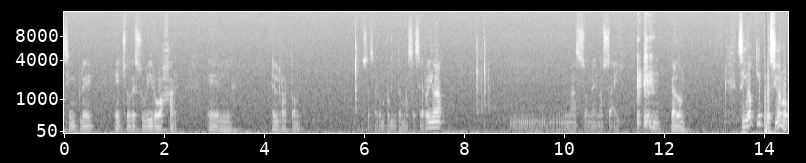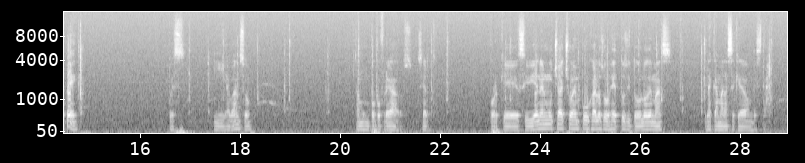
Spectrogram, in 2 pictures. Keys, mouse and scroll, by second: 4.0 click, 5.9 g, 7.3 click, 8.3 r, 10.0 click, 14.8 p, 17.1 Up, 18.5 Down, 19.1 Up, 20.5 Up, 20.9 Down, 22.3 Up, 23.5 Down, 25.0 Up, 26.1 Up, 26.6 Down, 26.9 Left, 27.4 Right, 28.7 Up.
